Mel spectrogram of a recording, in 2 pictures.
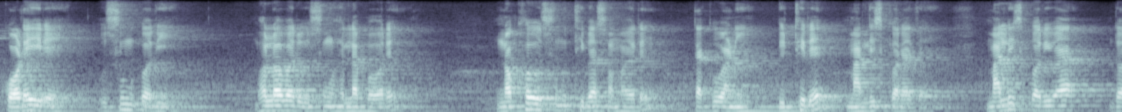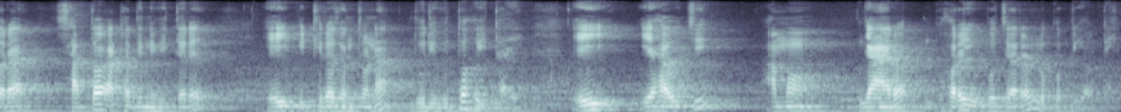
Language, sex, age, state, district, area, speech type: Odia, male, 60+, Odisha, Khordha, rural, spontaneous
